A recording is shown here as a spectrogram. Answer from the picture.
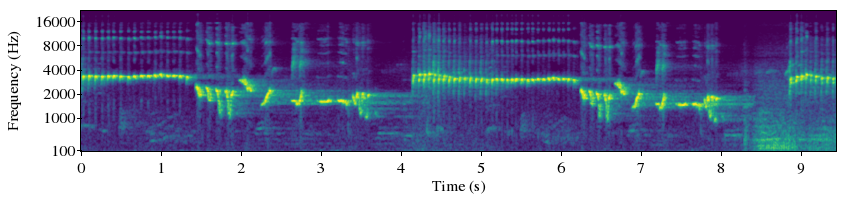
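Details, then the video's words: Murai batu song, 'full tembakan' style: high rapid trills alternate with descending whistled phrases, repeating in two cycles. Near the end comes a short harsh burst. "kicau murai batu gacor full tembakan"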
